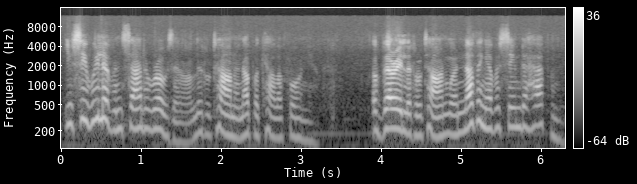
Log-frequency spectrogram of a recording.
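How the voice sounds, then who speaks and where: A woman's voice: medium pitch, animated, fast talker, natural voice. An actress playing an earnest, restless small-town girl in a 1950s radio drama. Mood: wistful, intimate. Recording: faintly noisy 1950s radio broadcast.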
